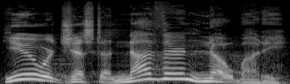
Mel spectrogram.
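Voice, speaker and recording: A man's voice: medium pitch, wildly swooping pitch, takes it slowly, big-room sound, a little hiss or hum. An actor playing a smug, patronizing envoy who loves his liquor in a video game. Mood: smug, tipsy. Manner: drawling, patronizing.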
